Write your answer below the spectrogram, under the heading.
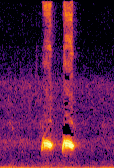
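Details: Black-headed bulbul at a nest where the mother is feeding her chicks: two short, harsh, rasping notes in quick succession, a fraction of a second apart, over a quiet background with a faint low hum.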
